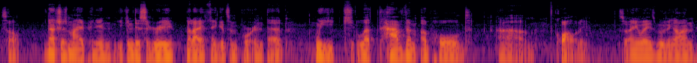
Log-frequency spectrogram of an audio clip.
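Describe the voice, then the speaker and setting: Very deep and low, a man's voice holds a monotone, flat intonation. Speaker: figure collector YouTuber. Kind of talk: casual vlog commentary. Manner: fast; halting, filler words.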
